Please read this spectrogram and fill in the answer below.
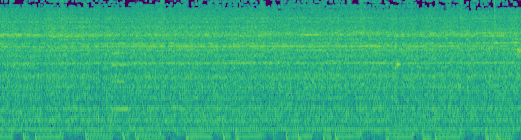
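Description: Electric juice blenders running with fruit juice in their jars, a steady grinding whir with a motor hum. Background music with a repeating bass line plays over it.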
